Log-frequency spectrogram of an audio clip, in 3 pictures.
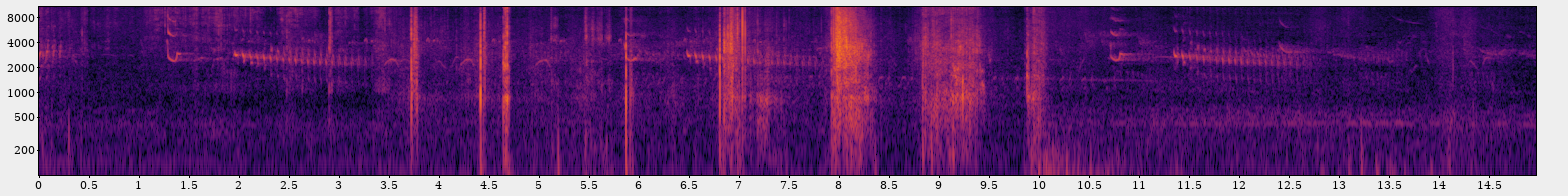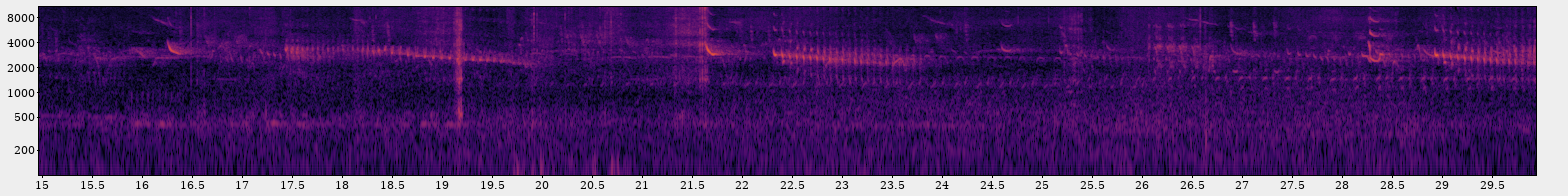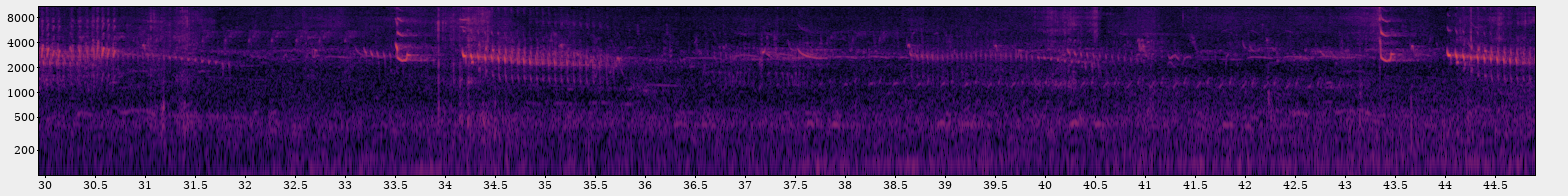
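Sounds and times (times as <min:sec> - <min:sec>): birds singing downward calls: 0:01.2 - 0:35.9.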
